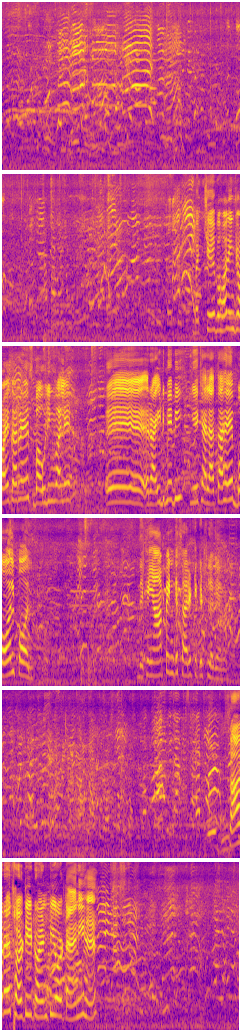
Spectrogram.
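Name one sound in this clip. Children shout and squeal nearby.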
